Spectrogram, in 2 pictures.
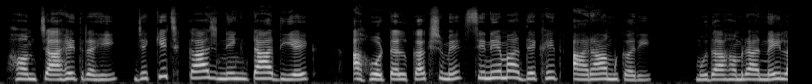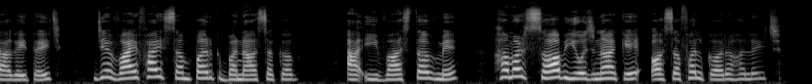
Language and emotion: Maithili, sad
